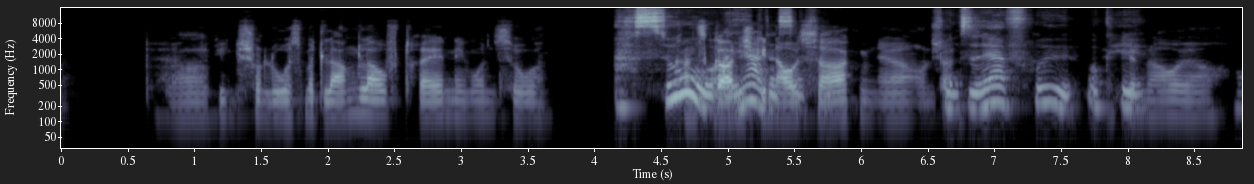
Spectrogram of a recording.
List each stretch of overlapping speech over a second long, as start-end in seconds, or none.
4.6-5.9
